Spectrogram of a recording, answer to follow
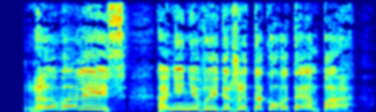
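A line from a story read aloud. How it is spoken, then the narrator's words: Yelling. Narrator (Russian): вопит кто-то среди противников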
